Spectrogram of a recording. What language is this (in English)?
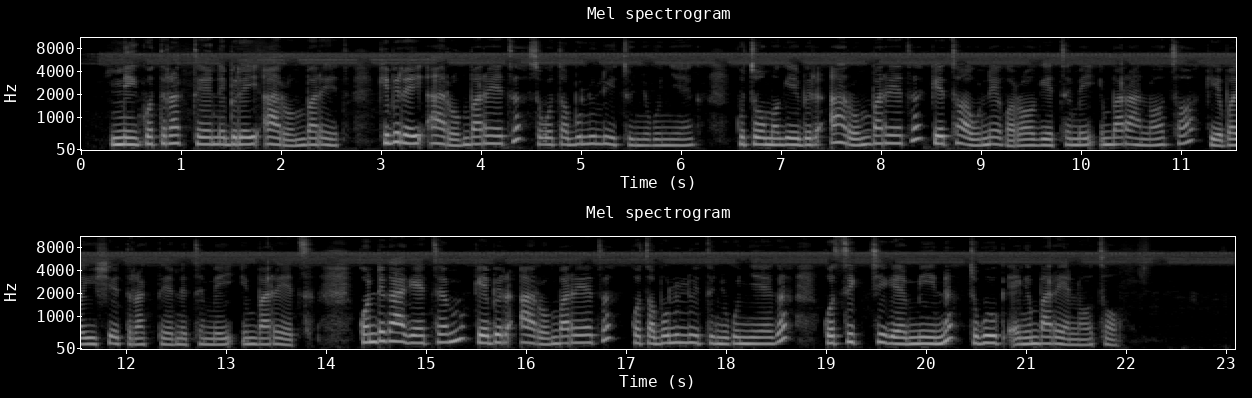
Kalenjin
